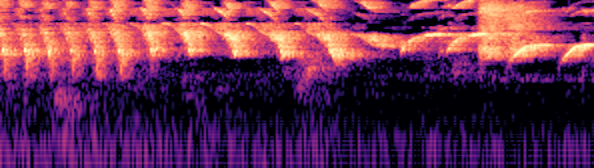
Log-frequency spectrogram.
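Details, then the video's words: Canary singing in the morning: a fast series of descending sweeping notes repeated about four times per second, followed by thin upward-slurred whistles and a rising tone. "Kicauan kenari di pagi hari"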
